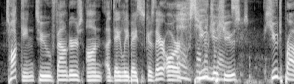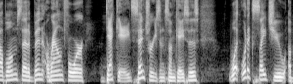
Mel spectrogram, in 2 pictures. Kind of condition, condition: setting, busy venue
